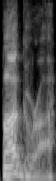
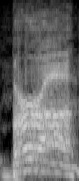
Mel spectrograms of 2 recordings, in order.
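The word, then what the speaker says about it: Buğra: But final moment, remember when you see his name, it's not Bugra LIKE it's Bur. There you go. The G is silent.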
